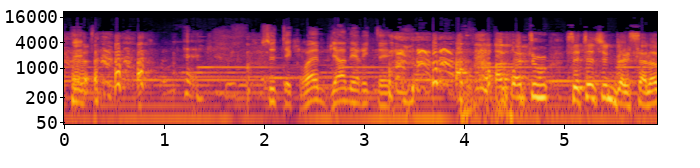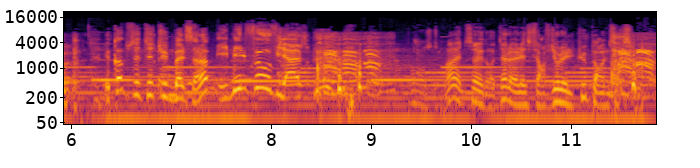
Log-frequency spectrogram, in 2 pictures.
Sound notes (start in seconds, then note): 0.0 laughs; 8.0 laughs; 11.3 laughs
